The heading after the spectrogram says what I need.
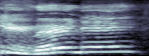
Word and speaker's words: DuVernay: Rhimes, Ava DuVernay.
